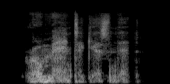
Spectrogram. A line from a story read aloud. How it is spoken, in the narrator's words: whispered, with a grin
